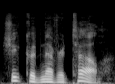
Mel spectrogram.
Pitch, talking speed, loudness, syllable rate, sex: 120 Hz, 210 wpm, -16 LUFS, 4.8 syllables/s, male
